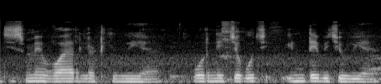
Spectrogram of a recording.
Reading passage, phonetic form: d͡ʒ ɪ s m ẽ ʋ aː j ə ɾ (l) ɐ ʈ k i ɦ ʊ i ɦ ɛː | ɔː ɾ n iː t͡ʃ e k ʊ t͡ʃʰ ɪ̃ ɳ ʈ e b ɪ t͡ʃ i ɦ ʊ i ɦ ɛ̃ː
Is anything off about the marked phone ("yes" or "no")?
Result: no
